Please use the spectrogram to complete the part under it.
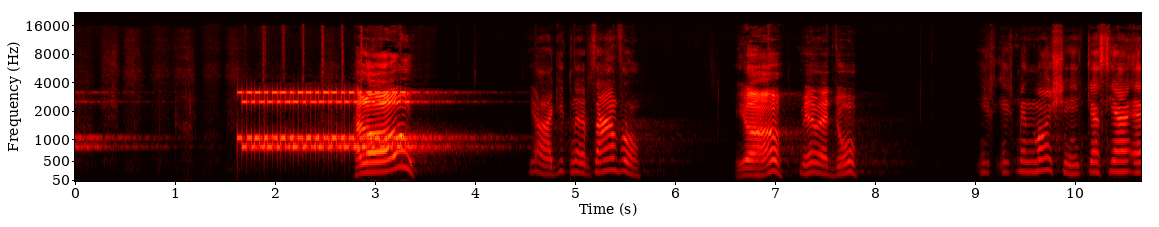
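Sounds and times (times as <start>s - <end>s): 
telephone ringing with a trilling electronic tone: 0.0s - 0.7s, 1.6s - 4.4s
speech: 2.8s - 3.5s, 4.6s - 5.8s, 6.6s - 8.0s, 9.0s - 10.6s.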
